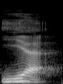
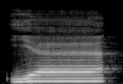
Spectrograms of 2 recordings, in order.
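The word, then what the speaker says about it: ياء: ইয়ার মাখরাজ কোন জায়গা থেকে উচ্চারিত হয়? ইয়া উচ্চারিত হয় জিহ্বার মধ্যখান তার বরাবর উপরে তালুর সঙ্গে লাগিয়ে উচ্চারিত হয়। আমরা জিহ্বার মধ্যখানটাকে উপরে তালুর সঙ্গে লাগিয়ে উচ্চারণ করি ইয়া।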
